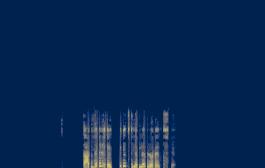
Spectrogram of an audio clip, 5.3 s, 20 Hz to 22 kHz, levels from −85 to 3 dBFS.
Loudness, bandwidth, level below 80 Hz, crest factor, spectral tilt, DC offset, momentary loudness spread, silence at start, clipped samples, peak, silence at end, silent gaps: -19 LUFS; 8 kHz; -54 dBFS; 20 dB; -5 dB/octave; under 0.1%; 9 LU; 1.65 s; under 0.1%; -2 dBFS; 1.95 s; 2.32-2.37 s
